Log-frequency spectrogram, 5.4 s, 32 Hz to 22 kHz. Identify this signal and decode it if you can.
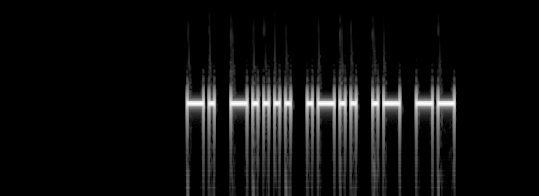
Morse code, heard as a keyed tone, about 21 wpm, 700 Hz. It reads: N6LAM
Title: USA Call Signs - 5 Characters - Repeated 3x - 22wpm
